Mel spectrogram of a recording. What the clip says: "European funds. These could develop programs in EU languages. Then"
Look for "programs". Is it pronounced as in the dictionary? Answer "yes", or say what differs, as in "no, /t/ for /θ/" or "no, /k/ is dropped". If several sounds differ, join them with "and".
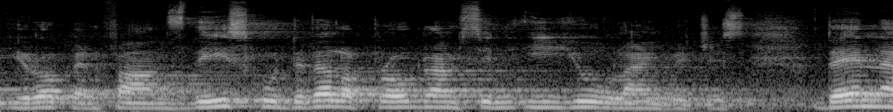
no, /s/ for /z/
